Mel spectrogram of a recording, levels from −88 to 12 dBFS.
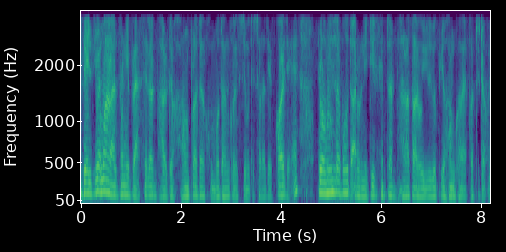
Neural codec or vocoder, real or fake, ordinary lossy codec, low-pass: codec, 24 kHz, 3 kbps, HILCodec; fake; none; 3.6 kHz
